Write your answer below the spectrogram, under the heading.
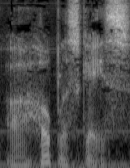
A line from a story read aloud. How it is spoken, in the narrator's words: he muttered to himself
